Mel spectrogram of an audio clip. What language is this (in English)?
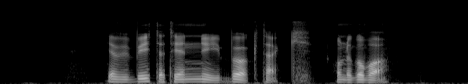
Swedish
